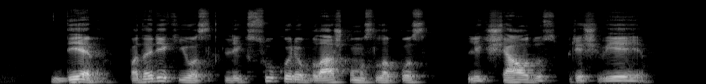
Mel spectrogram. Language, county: Lithuanian, Telšiai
